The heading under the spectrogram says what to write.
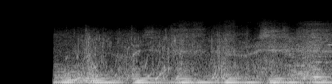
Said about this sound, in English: You can kind of listen to it and you hear Kong's roar. Yeah, listen to it like as it's kind of floating down after he's blown its head off, like as when the blood's in the water and the body's going down, it's the original King Kong.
